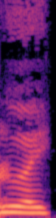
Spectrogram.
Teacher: it's a triphthong, with a vowel sequence of 3 components. The U and the O have the little rice grain, and O is falling, marked as falling.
